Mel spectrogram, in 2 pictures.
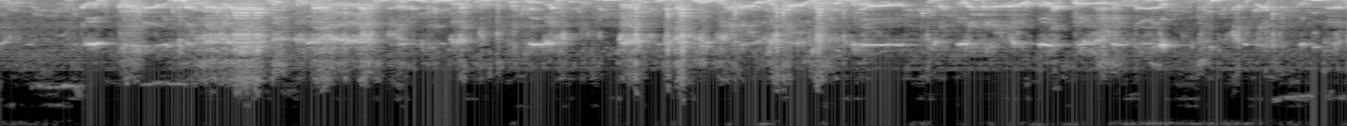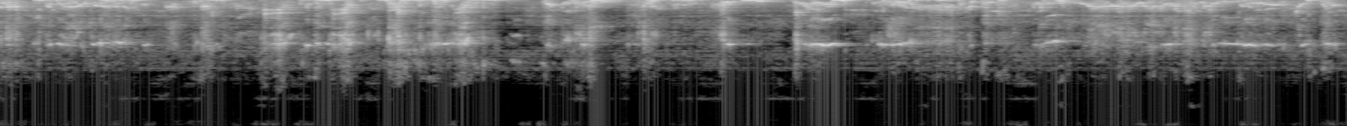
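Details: Ultrasonic dental scaler during professional teeth cleaning and tartar removal: continuous high-pitched hiss and whine with scratchy clicking as tartar is scraped.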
